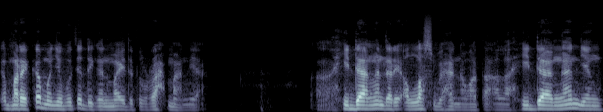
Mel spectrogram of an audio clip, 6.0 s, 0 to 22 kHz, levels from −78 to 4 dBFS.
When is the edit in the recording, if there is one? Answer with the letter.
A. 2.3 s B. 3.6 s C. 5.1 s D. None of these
D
